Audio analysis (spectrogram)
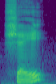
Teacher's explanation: rising tone, that's a second tone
